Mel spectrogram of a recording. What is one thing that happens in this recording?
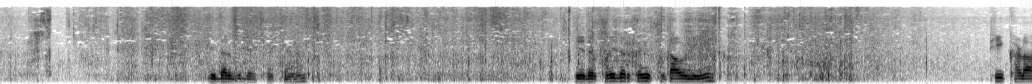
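Stiff leaves rustle and brush close by.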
